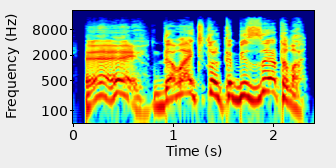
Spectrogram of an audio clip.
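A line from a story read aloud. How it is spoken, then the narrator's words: Shouted. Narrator (Russian): выкрикнул Дарт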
